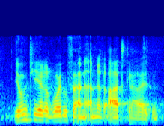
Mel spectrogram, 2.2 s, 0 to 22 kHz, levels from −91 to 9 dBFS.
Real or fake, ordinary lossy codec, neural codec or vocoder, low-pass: fake; none; codec, 16 kHz, 2 kbps, X-Codec, HuBERT features, trained on balanced general audio; none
